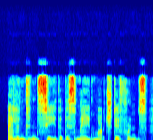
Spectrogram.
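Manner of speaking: ordinary delivery, nothing marked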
